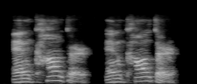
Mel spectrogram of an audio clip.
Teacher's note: encounter encounter stresnya di tengah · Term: word stress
